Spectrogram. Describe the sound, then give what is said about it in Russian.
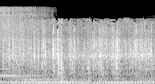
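Heavy rain pours down steadily, a dense patter of hard, heavy drops drumming on the ground with no voices, holding the same intensity throughout. “Приблизительно в этот момент забарабанили капли дождя”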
